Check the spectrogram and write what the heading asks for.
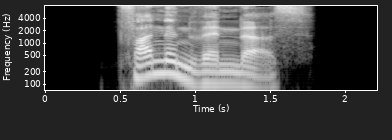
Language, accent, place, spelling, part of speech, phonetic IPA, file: German, Germany, Berlin, Pfannenwenders, noun, [ˈp͡fanənˌvɛndɐs], De-Pfannenwenders.ogg
- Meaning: genitive singular of Pfannenwender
